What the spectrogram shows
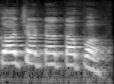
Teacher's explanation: एक पे कंठ है, दूसरे पे तालु है, तीसरे पे मूर्धा है, चौथे पे दंत है और 5वें पे ओष्ठ है। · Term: उच्चारण स्थान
